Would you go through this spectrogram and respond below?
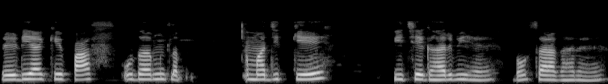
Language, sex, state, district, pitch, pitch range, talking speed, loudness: Hindi, female, Bihar, Kishanganj, 230 Hz, 215-245 Hz, 130 wpm, -18 LUFS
